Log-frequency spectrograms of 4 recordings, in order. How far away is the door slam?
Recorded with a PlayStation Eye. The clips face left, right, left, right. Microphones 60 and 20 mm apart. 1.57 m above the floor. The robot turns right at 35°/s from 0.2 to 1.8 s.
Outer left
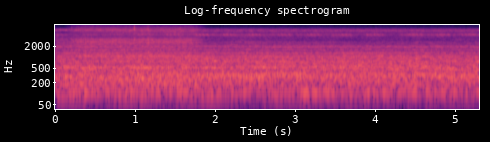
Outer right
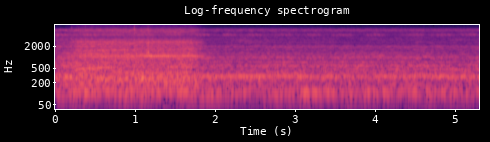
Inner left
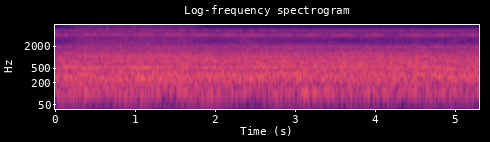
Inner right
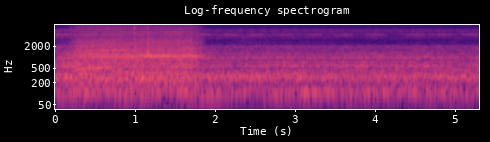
I don't hear a door slam.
